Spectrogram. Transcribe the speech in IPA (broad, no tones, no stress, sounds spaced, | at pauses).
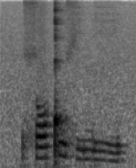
s ɔ ǃ o̤ s e̤ m ɾ e̤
